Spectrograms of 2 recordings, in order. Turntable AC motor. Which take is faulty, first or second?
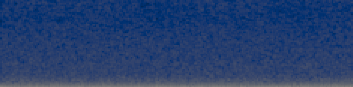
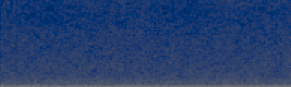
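second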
